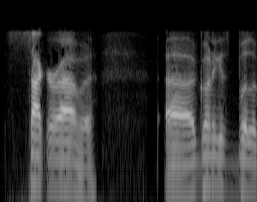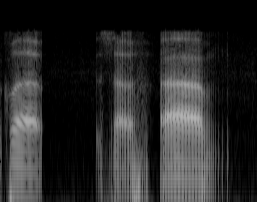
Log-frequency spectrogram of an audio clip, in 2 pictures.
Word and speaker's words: Sakuraba: Okada teaming up with Yano and Sakuraba. I'm pretty sure I got the name wrong. Going against Bullet Club. Huh? It's Sakuraba.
